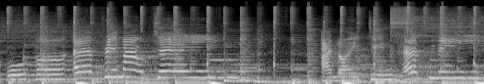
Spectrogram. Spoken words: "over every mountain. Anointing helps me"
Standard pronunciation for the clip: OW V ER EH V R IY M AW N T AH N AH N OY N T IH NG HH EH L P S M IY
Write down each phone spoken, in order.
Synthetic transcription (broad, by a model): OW V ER EH V R IY M AW N T AH N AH N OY T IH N HH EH L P M IY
